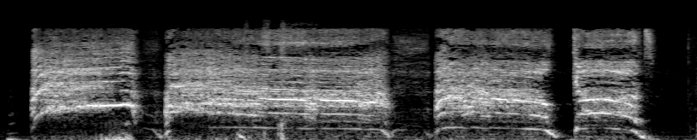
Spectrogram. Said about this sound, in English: He has that high-pitched scream. High-pitched scream.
